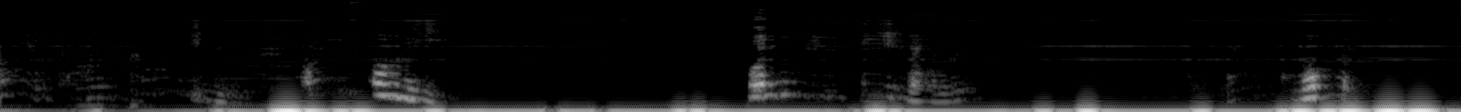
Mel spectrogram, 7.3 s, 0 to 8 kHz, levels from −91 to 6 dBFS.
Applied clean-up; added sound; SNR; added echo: neural mask model DeepFilterNet 3.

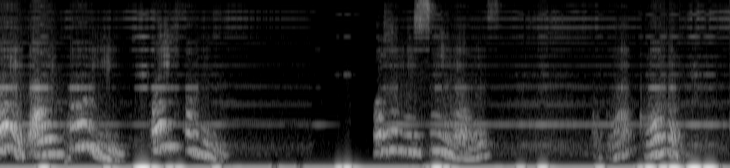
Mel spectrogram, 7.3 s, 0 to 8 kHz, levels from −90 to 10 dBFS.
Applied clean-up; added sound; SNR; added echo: neural separator model SepFormer DNS4.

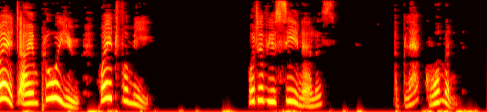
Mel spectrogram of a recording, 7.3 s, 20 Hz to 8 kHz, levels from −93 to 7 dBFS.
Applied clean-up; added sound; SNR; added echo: none; none; none; none.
